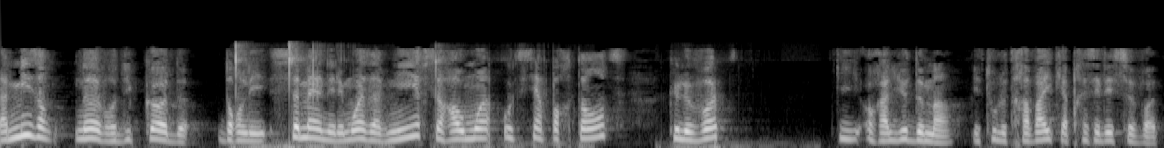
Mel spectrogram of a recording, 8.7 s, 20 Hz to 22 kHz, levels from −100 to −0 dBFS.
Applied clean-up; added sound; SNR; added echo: neural mask model DeepFilterNet 3.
